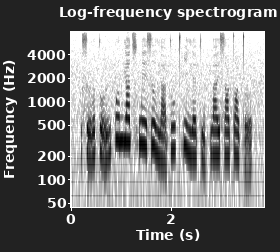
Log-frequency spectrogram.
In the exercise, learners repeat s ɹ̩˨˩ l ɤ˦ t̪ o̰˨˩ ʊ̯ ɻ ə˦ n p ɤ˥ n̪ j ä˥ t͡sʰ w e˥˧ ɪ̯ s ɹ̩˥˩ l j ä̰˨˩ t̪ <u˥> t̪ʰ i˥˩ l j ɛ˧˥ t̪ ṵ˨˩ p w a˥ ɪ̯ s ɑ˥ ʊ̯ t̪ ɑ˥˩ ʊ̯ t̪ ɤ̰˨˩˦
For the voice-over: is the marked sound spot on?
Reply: yes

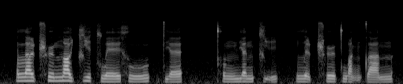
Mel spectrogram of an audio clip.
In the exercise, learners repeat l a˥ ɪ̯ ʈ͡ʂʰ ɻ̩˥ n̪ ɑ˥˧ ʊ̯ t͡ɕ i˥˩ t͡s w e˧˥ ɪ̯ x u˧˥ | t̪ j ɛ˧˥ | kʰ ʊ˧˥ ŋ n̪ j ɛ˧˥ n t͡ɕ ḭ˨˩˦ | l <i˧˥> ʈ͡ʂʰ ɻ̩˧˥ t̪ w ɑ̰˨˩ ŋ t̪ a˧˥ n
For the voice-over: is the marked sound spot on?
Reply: no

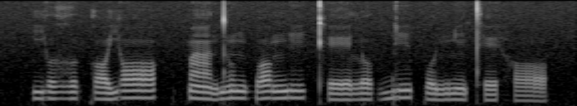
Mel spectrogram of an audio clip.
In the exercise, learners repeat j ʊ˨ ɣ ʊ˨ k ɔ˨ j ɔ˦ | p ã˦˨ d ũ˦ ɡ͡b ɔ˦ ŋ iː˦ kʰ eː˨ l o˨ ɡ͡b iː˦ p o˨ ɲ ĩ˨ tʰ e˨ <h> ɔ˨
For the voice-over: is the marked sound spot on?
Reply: yes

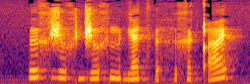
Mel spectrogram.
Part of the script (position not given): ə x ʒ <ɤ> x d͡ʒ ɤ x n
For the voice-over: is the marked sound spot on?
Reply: yes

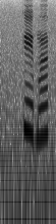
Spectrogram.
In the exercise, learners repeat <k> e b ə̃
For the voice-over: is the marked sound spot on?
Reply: yes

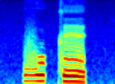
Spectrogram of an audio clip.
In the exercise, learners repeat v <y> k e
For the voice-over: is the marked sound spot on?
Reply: no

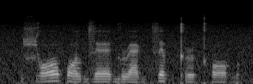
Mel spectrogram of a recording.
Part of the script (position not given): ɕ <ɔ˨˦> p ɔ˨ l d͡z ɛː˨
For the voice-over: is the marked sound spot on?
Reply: no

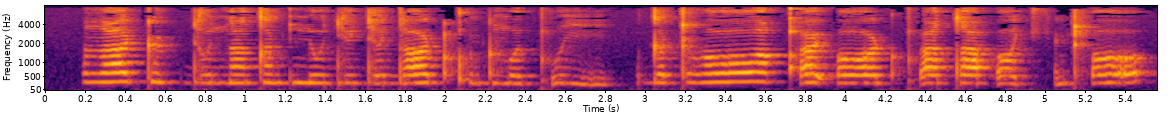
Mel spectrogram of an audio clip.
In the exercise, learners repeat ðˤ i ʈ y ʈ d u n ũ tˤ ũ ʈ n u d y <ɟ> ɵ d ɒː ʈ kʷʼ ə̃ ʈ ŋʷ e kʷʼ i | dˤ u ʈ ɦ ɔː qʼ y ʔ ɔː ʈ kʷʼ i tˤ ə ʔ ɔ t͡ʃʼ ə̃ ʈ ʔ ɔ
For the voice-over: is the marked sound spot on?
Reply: no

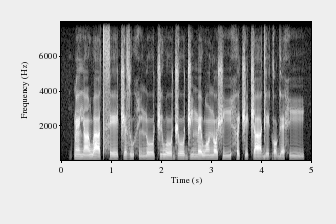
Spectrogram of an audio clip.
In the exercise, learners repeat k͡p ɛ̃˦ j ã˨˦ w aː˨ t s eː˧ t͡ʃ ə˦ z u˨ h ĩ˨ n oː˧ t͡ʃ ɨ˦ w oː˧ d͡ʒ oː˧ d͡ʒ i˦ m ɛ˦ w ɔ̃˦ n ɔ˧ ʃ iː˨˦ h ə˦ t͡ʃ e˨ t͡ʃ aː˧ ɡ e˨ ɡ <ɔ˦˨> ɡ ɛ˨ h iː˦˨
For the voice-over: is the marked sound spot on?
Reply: no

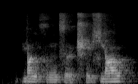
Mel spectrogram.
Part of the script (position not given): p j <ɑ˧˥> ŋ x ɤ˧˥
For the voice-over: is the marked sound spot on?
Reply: no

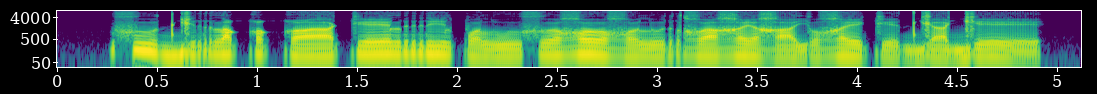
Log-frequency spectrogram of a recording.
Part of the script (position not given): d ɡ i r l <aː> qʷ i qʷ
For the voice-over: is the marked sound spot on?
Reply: no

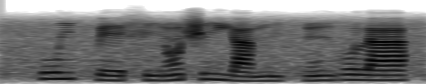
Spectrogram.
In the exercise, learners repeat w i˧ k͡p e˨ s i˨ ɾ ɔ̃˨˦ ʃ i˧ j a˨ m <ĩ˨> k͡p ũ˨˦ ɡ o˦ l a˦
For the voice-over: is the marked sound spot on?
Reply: no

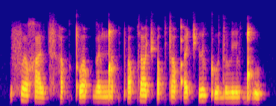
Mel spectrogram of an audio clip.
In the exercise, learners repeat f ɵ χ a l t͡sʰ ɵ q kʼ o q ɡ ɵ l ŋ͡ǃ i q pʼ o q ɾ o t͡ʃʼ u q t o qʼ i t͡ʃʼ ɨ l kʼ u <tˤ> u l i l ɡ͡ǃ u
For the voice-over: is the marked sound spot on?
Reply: no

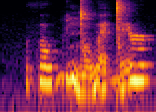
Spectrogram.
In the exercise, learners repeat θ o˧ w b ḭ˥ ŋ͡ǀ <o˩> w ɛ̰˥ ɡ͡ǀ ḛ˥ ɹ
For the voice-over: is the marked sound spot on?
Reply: yes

